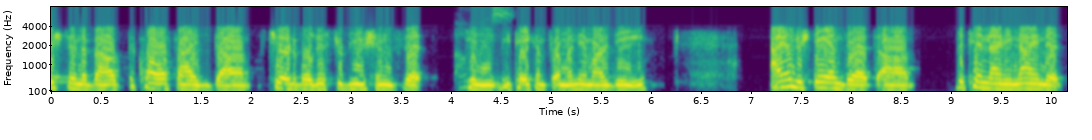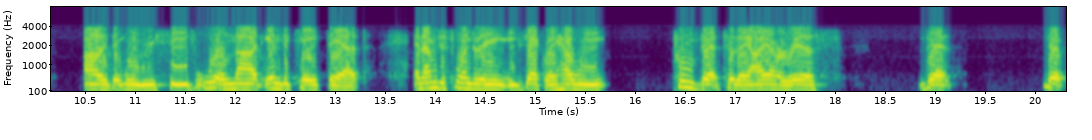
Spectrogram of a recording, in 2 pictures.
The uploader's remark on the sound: Friday show we are live on this beautiful Saturday before the end of tax season. Why don't we go ahead and head right to the phones. It looks like we've got our first caller on there.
